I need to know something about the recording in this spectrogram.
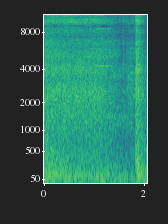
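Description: An energy gun fires with a sharp electric zap.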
